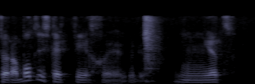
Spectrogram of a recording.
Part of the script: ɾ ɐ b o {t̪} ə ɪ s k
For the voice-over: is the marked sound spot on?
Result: yes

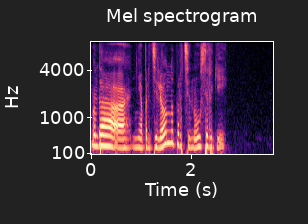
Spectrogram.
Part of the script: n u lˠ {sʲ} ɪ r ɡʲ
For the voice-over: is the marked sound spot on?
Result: yes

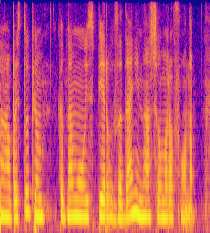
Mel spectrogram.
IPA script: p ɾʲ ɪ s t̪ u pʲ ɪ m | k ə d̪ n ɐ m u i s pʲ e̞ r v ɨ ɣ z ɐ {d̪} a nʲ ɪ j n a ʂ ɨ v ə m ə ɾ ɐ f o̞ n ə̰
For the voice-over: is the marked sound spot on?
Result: yes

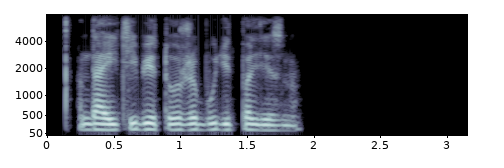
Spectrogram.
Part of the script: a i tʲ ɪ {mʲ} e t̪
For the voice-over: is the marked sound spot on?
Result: no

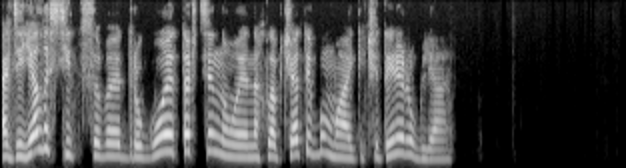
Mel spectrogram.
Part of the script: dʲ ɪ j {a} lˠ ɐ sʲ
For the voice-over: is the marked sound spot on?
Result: yes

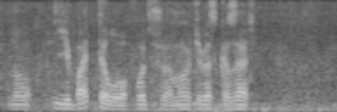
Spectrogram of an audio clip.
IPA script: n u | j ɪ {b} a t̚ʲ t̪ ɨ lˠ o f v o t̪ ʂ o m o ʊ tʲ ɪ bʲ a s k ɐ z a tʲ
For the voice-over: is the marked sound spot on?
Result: yes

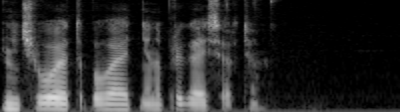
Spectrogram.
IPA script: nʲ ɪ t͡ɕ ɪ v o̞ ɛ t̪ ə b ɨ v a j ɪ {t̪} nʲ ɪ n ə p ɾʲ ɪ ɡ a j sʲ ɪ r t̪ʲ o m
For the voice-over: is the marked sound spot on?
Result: yes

